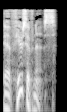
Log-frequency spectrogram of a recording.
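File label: "effusiveness", British English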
